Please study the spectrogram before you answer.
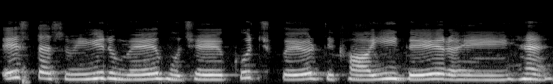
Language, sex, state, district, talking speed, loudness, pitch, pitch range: Hindi, female, Madhya Pradesh, Katni, 110 wpm, -13 LUFS, 235 Hz, 220-260 Hz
